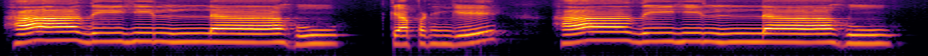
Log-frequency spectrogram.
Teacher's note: अब यहाँ पर देखिए लफ्ज अल्लाह आ गया है ना, तो लफ्ज अल्लाह से पहले क्या है, जेर है, तो लफ्ज अल्लाह का लाम को हम बारीक रखेंगे, है ना, जेर की सूरत में हमें बारीक रखना है।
